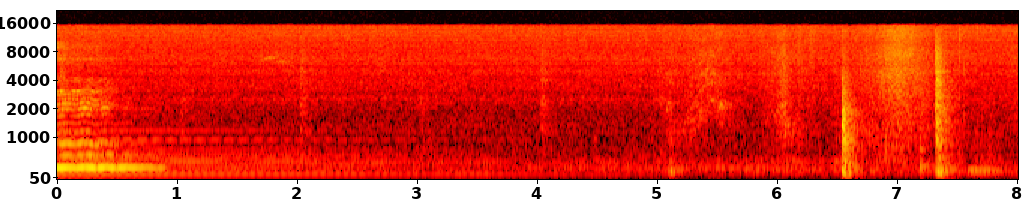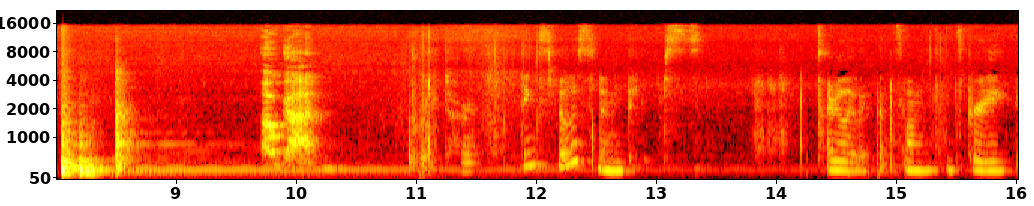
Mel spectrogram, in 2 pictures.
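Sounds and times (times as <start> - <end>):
guitar thump with ringing strings: 7.6 - 12.8
knocks on guitar body: 8.0 - 8.9
person's voice: 9.7 - 10.3, 14.4 - 16.0.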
